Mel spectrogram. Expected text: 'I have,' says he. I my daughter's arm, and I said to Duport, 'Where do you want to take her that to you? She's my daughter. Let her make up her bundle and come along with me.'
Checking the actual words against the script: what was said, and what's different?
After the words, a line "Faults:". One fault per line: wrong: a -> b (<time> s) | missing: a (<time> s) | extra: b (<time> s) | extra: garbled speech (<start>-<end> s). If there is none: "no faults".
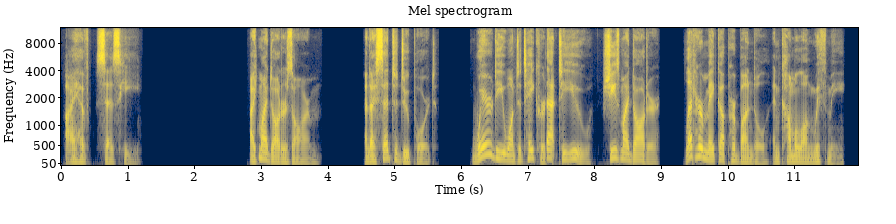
'I have,' says he. I my daughter's arm, and I said to Duport, 'Where do you want to take her that to you? She's my daughter. Let her make up her bundle and come along with me.'
Faults:
no faults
